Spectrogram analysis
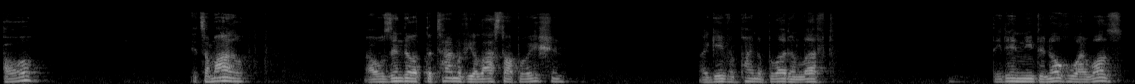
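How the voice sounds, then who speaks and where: A man's voice: medium pitch, fairly even intonation, moderate pace, pauses often, darkish tone, close to an everyday voice. An actor playing a proud, stubborn elder brother, a plain-spoken man in a staged drama. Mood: heartfelt, resolute. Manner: plain-spoken, heartfelt, defiant when provoked. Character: Amado, proud, stubborn elder Filipino brother, rough drifter. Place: online virtual staged reading.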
